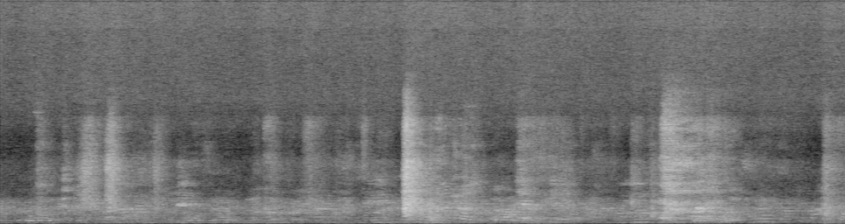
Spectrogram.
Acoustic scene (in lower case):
cafe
